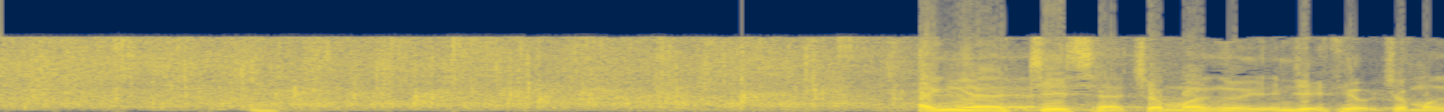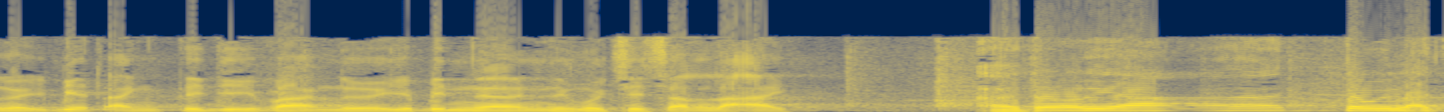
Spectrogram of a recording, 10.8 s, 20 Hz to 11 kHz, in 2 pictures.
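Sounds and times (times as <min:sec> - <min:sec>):
crowd clapping for the presentation of a donated wheelchair: 0:00.0 - 0:03.9
speech: 0:01.0 - 0:01.2, 0:03.4 - 0:08.5, 0:09.1 - 0:10.8.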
